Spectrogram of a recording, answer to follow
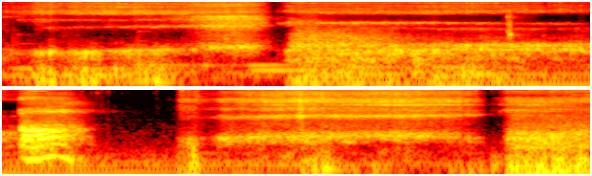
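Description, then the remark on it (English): A very large sleeping dragon in a cave snores in deep, rasping breaths, three long drawn-out cycles separated by brief pauses and a short snort, loud, with no talking. “All right, you're going into this cave and you hear something very large on the other side breathing.”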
